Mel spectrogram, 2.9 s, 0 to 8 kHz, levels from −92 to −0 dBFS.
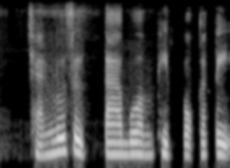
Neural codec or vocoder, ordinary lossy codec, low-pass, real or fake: none; none; none; real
